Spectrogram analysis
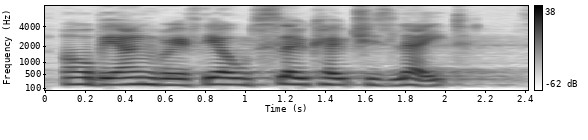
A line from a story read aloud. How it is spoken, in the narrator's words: said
